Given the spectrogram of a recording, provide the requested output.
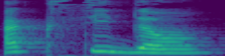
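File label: "accident", French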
